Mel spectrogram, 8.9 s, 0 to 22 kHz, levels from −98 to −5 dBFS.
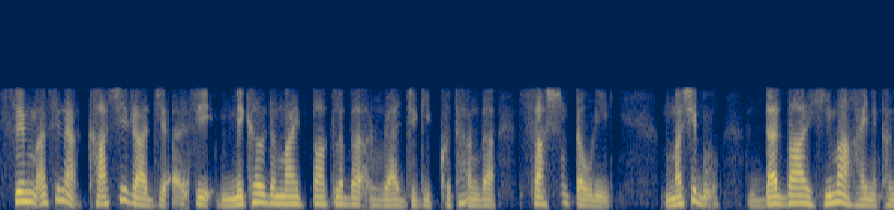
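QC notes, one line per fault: Throughout: G.729 codec. The speech is rebuilt from a vocal tract filter, a pitch predictor and a few pulses per frame, so it sounds rough and slightly synthetic. Nothing above 4 kHz passes. The damage is plainly audible and fits an 8 kbit/s G.729A stream.
1.82–1.90 s, 3.60–3.81 s, 5.54–5.66 s, 7.05–7.14 s: VoIP packet loss concealed by the speech codec. At each point the decoder stretches its last pitch and filter into a fading buzzy tone or coloured noise. The gaps sound like 60 ms, 80 ms, 60 ms and 60 ms, which fits three or four lost packets each. The speech stays weak briefly after each one.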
